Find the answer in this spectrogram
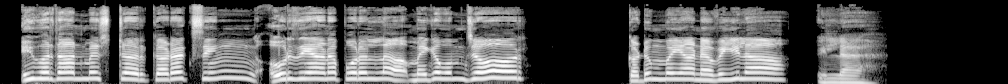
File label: Tamil M Sample; voice-over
